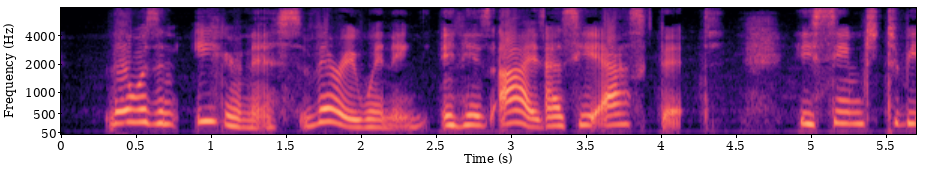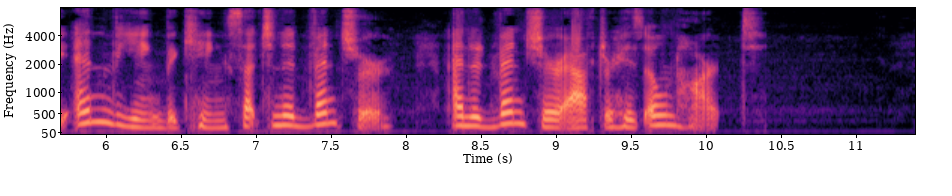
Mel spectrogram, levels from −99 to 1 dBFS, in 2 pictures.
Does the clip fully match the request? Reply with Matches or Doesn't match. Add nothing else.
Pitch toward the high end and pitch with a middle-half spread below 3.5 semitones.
Doesn't match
